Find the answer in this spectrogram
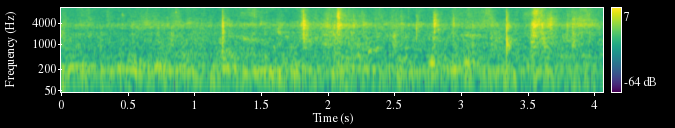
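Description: Room noise in a hall full of people waiting to perform: a low murmur of voices with a few scattered small clicks and rustles.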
